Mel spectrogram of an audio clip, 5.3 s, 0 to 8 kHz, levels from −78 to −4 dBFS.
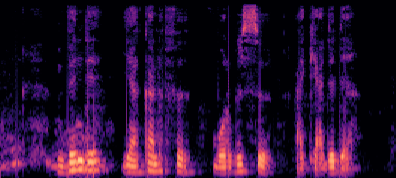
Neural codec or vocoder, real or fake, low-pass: none; real; 7.2 kHz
